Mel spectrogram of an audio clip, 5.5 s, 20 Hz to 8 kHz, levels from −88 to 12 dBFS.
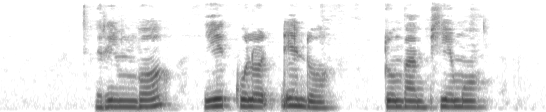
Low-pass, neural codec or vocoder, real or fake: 7.2 kHz; none; real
